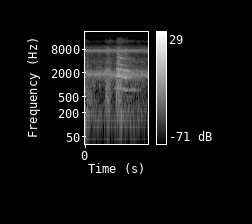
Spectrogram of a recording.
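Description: A pet kitten gives a single faint, short meow indoors near a house's front doors, with quiet room hiss around it.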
